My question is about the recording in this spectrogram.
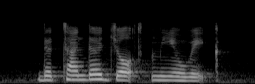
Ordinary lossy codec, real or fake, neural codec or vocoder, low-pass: none; real; none; 7.2 kHz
